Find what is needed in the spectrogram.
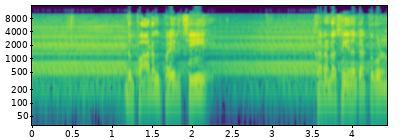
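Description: A steady held drone note, rich in overtones, sounds throughout, while a man sings two short phrases over it with sliding, ornamented pitch bends in the manner of Indian classical singing, one about a second in and another near the end.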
